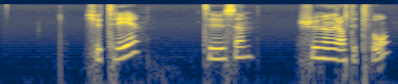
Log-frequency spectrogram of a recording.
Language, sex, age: Swedish, female, 18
